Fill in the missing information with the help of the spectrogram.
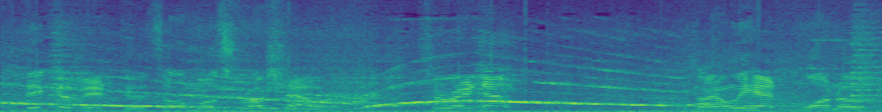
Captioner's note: sirens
